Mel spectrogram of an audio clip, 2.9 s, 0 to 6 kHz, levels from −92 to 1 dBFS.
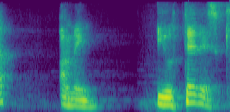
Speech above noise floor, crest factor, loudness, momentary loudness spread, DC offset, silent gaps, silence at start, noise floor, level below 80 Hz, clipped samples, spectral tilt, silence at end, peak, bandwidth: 46 dB; 20 dB; -17 LUFS; 15 LU; under 0.1%; none; 0 s; -62 dBFS; -56 dBFS; under 0.1%; -7.5 dB/octave; 0 s; 0 dBFS; 5.8 kHz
